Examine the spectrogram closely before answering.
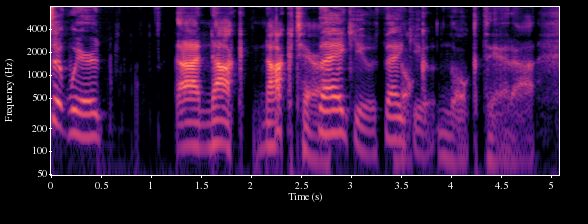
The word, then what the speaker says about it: Nocterra: Don't pronounce it weird. Nocterra.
